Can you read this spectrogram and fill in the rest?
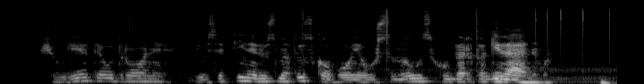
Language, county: Lithuanian, Šiauliai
